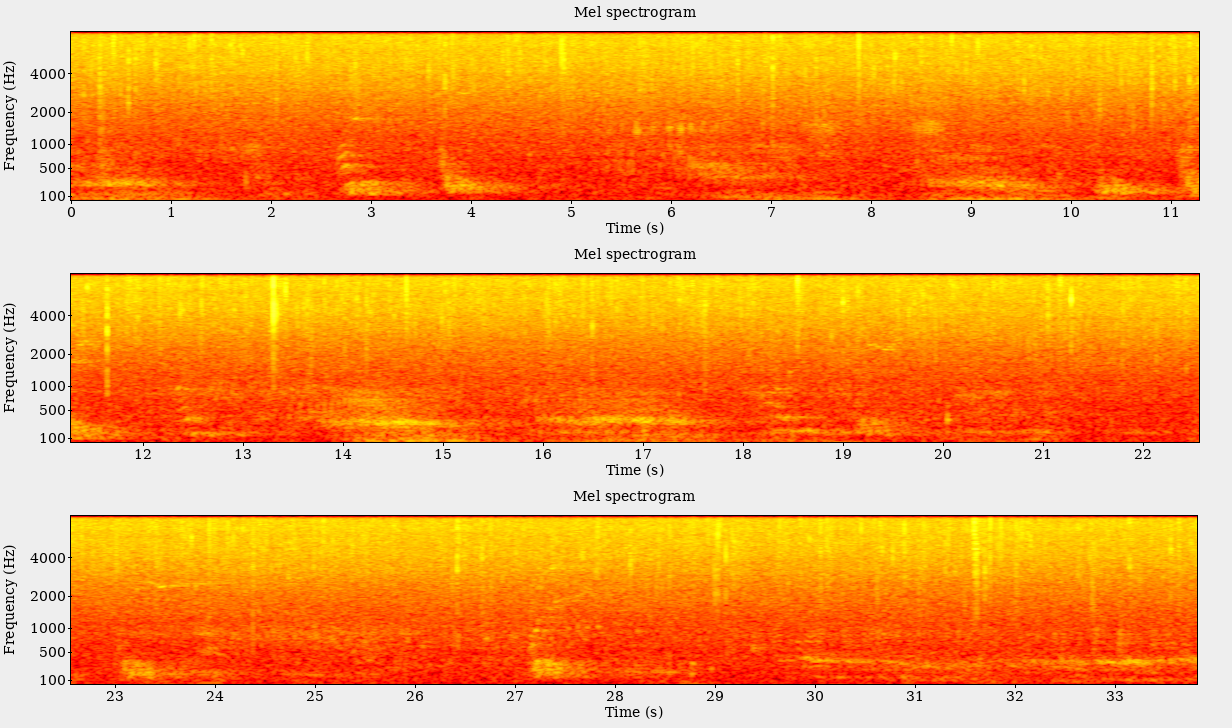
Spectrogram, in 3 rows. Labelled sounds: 2.8	3.1	humpback whale, 1.7 to 1.8 kHz
7.4	7.7	humpback whale, 1.2 to 1.6 kHz
19.2	19.5	humpback whale, 2.1 to 2.5 kHz
23.2	23.7	humpback whale, 2.3 to 2.7 kHz

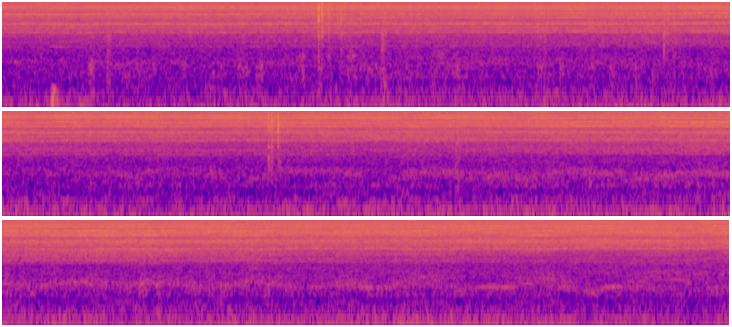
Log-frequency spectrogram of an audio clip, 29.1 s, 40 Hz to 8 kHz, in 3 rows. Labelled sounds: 26.3	26.9	vessel noise, 1.8 to 5.5 kHz

